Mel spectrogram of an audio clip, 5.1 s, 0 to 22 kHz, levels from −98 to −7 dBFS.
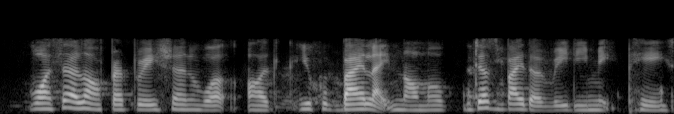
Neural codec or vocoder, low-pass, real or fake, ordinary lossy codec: codec, 16 kHz, 4 kbps, X-Codec, HuBERT features, trained on balanced general audio; 5.4 kHz; fake; AAC, 48 kbps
